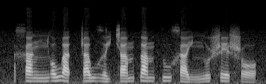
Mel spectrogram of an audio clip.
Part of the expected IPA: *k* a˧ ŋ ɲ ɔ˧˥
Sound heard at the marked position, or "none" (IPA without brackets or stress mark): x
